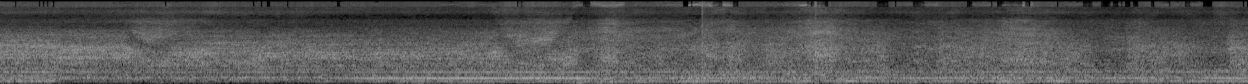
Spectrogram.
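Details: 1979 Electrolux Z96 cylinder vacuum, floor head on carpet: steady motor whine under airy suction roar, tone dipping and wavering as head drags; strained, owner suspects it needs suction control/air release.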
